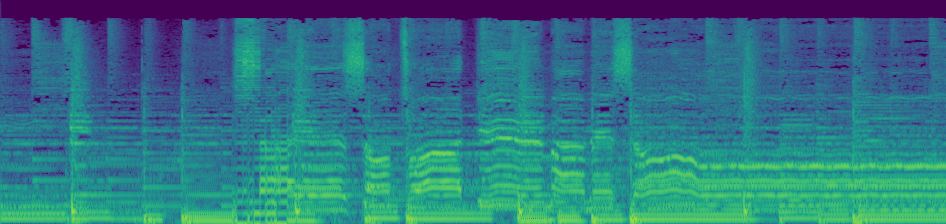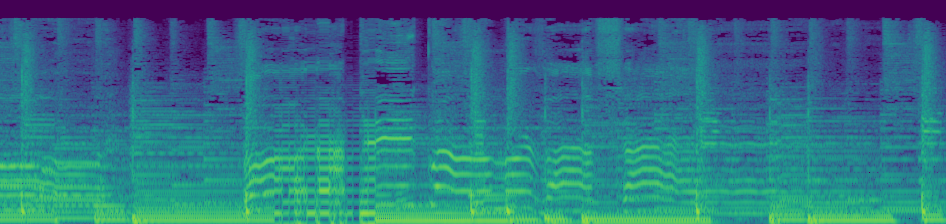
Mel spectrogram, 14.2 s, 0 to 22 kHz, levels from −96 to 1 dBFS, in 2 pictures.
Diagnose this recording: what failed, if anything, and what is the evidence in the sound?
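Robotic sound from repeated short buffers at 1.74–2.15 s and 9.15–9.91 s: a fixed 200 Hz buzz, likely driver-buffer underruns replaying 5 ms, not silent dropouts.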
